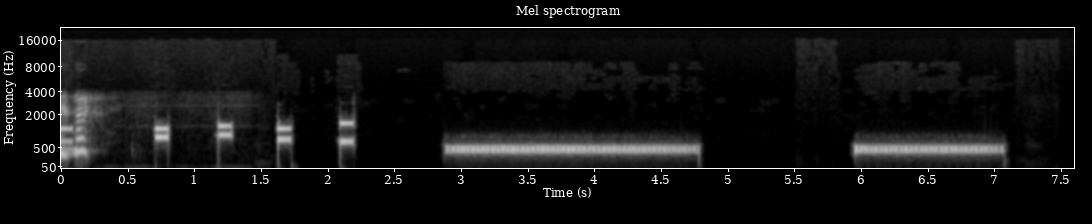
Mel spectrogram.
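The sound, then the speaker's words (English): Telephone keypad tones while calling someone: a few short, quick dialing beeps, then two long, steady ringing tones separated by a silent gap. “We're just going to dial Jack and see what he has to say, okay?”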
